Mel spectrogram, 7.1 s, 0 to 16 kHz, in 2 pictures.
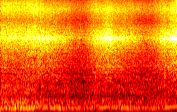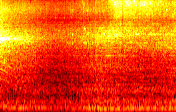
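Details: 1990 Ford F150 after throttle cable install: engine idles and rises smoothly three times as the gas pedal is pumped, dropping back cleanly each time; throttle responds normally.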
